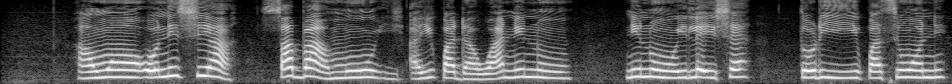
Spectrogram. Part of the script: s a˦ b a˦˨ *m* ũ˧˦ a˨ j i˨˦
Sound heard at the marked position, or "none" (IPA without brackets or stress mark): m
